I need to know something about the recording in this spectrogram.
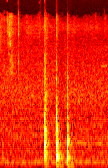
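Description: Three quick knocks by hand, about a quarter second apart.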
